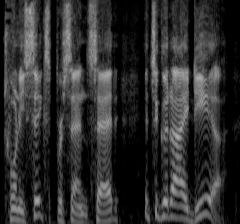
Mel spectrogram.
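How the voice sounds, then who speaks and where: A man reporting local news in an even, formal scripted delivery. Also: a little high, brisk, no echo.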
